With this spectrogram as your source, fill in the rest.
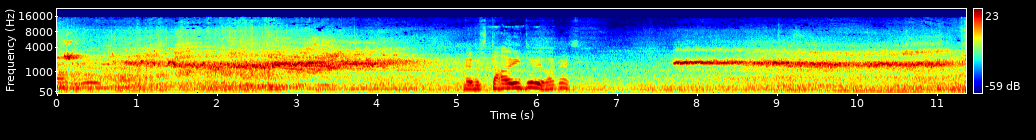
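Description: Car tyres squeal loudly as a car drifts.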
